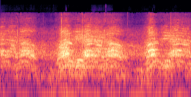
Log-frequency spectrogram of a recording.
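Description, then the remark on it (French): A large crowd of Spanish Socialist (PSOE) activists at the PSOE headquarters, celebrating an election victory, chants the slogan "Con Rivera, no" in unison, voices swelling in rhythmic waves that peak roughly every second and a half, loud and dense, with no single speaker standing out. “Et oui, d'abord côté socialiste, il y a ce message très clair, scandé par la foule des militants venus fêter la victoire hier soir au QG du PSOE.”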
